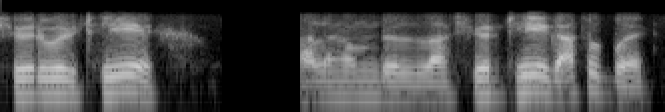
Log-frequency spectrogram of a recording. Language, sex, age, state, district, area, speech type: Kashmiri, male, 18-30, Jammu and Kashmir, Kupwara, rural, conversation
